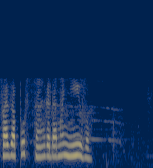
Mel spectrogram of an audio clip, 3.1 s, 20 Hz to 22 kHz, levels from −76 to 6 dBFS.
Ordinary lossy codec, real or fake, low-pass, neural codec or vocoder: AAC, 16 kbps; real; 7.2 kHz; none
